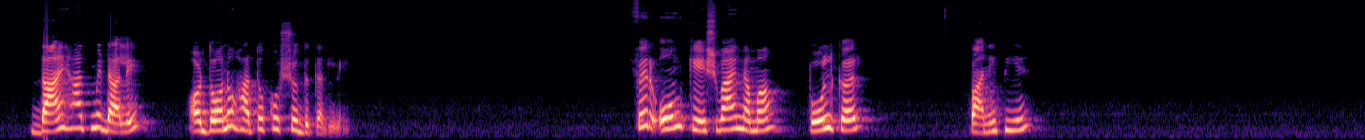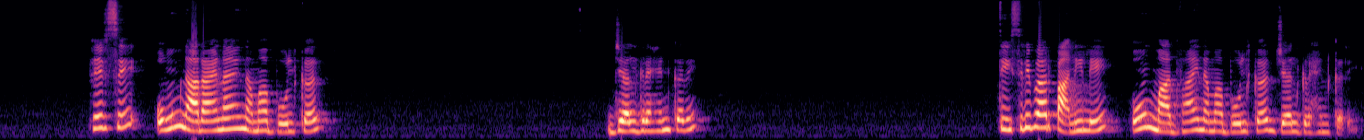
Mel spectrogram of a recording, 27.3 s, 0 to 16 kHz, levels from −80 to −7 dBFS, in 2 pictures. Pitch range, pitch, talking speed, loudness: 230-295 Hz, 260 Hz, 85 wpm, -17 LUFS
